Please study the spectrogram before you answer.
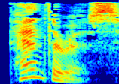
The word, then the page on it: pantheress: British English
